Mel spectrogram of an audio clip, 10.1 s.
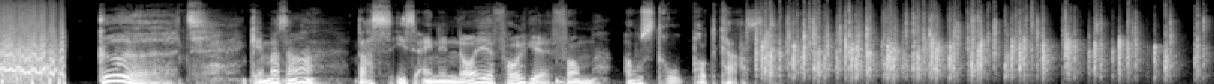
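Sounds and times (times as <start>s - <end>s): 
speech: 0.8s - 6.6s
applause sound effect: 6.2s - 10.1s.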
